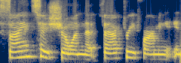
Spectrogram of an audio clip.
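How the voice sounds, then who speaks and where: A woman with a Canadian accent talks at a moderate pace and a medium pitch. She has a plain, everyday voice. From Manitoba, Canada (rural, Gilbert Plains). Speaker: public presenter at a legislative committee. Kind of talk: prepared public testimony. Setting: video call. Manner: formal. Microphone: iPad connection.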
